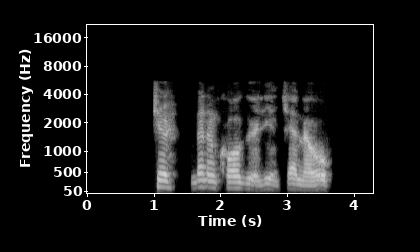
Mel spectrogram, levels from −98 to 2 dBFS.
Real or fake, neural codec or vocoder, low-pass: fake; codec, 16 kHz in and 24 kHz out, 2.2 kbps, FireRedTTS-2 codec; 5.4 kHz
